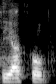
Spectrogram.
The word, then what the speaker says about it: Jakub: in America it's fine, but like No, correct one is Jakub.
